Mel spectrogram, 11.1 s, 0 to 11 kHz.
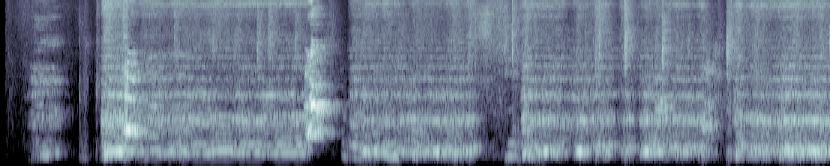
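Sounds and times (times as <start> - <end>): man droning through tube: 0.4 - 11.0.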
